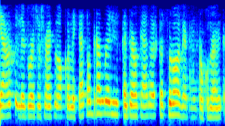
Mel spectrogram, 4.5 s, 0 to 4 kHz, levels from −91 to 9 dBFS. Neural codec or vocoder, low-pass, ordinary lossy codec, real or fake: codec, 16 kHz, 0.5 kbps, X-Codec, HuBERT features, trained on balanced general audio; 3.6 kHz; MP3, 32 kbps; fake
